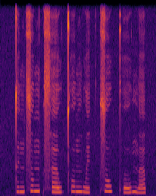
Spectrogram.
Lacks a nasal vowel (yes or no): yes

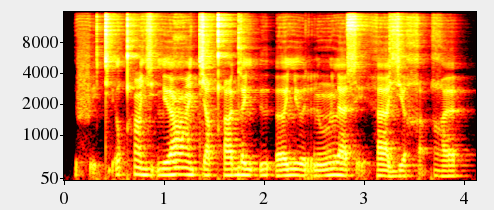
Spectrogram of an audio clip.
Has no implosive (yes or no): yes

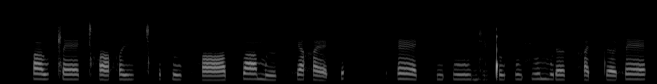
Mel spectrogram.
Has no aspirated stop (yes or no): no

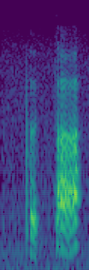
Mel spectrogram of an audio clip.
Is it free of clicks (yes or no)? yes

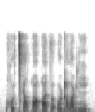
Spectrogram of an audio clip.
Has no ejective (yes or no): yes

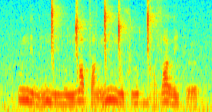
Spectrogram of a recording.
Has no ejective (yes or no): yes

